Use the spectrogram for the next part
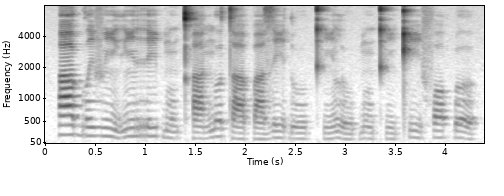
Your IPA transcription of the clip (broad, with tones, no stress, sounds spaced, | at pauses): a˦ ɡʷ i˦ v ĩ˦˨ j ĩ˦ r i˦ ɓ ũ˨ kʰ a˨ ŋ ʊ˦ t a˨ p a˨ z i˦˨ ɗ uː˨ kʰ ĩ˨˦ l u˨ ɓ ũ˨ kʰ ĩ˨ kʼ i˦˨ f ɔ˦ k͡p ʊ˦˨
